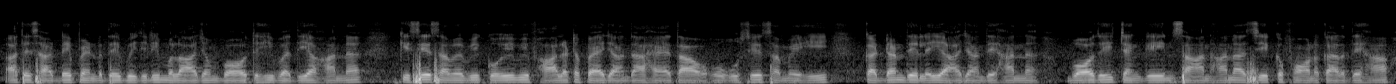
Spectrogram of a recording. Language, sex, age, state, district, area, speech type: Punjabi, male, 30-45, Punjab, Barnala, rural, spontaneous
